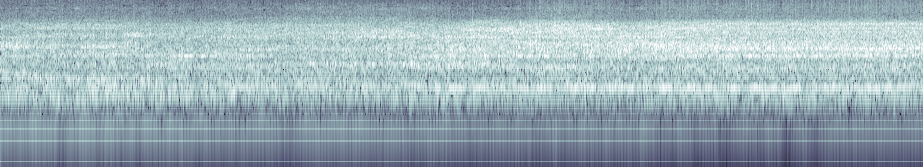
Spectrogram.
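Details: Ion petrol engine held near redline with a strong raspy hiss over the steady engine tone and slight pulsing; cause unknown.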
